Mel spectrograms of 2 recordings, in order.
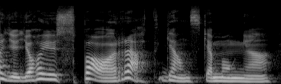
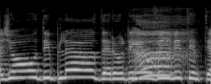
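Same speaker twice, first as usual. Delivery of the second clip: much higher, louder worried rush; flustered teacher; 8 semitones higher, 4 dB louder than usual. Retold or imitated. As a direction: imitate the staff sounding alarmed. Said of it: "Och de bara".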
